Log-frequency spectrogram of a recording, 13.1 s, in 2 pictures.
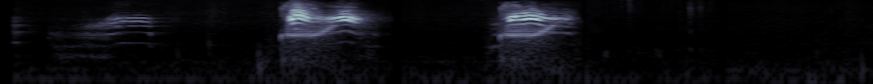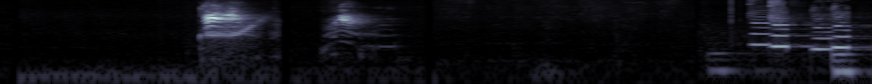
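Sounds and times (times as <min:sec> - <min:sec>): cat meowing: 0:03.7 - 0:04.4, 0:08.1 - 0:09.6.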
